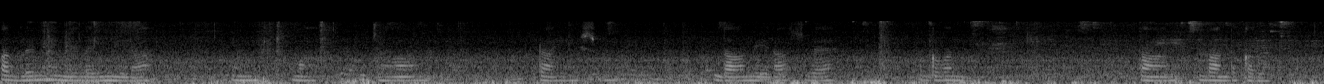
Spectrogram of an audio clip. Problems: constant background noise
